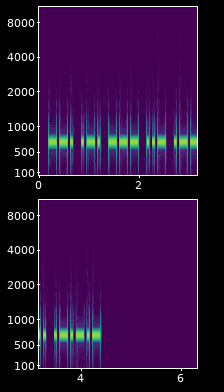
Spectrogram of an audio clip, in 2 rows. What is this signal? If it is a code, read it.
Morse code, heard as a keyed tone, about 22 wpm, 700 Hz. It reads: GROUP.
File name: practice / 22wpm / Sentences with 2-Word Phrases - 22wpm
